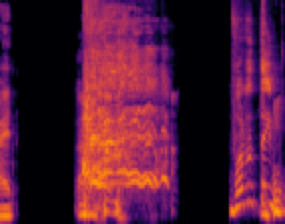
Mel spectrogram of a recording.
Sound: laughs

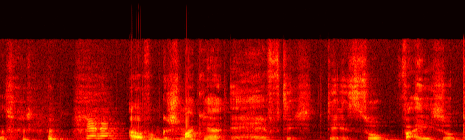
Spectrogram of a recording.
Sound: laughing

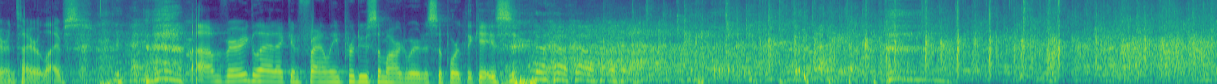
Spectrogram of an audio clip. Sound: applause

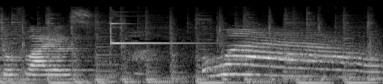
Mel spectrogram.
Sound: ringing Bell

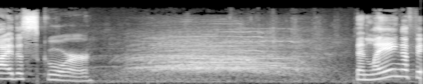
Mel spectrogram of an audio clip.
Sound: cheers

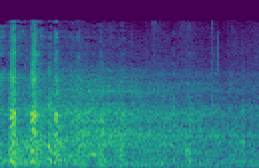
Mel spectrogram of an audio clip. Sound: laughter

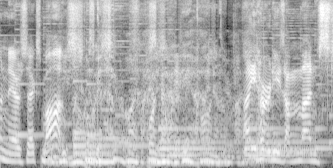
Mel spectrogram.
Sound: villagers muttering

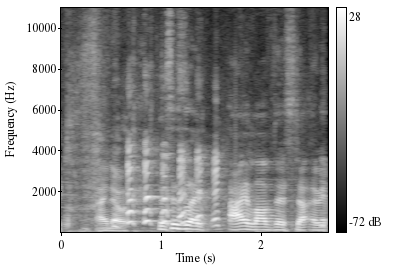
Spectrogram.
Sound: laughs

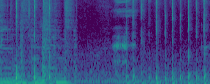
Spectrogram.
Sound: tapping

